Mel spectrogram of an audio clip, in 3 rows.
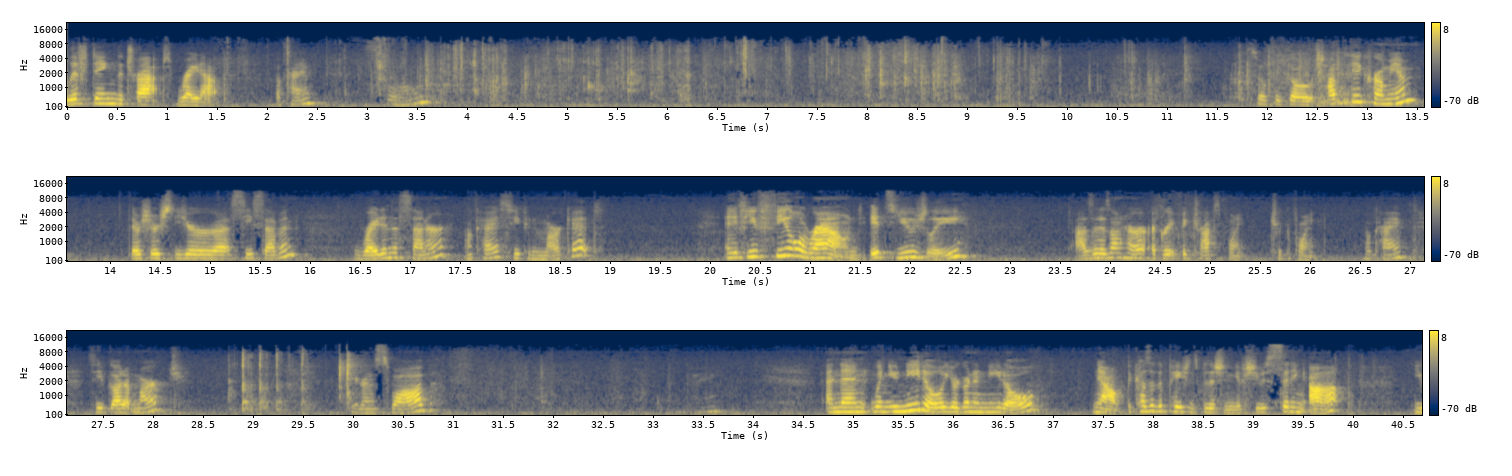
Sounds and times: Speech: 0.0 - 3.8, 11.8 - 13.6, 16.5 - 19.0, 20.2 - 22.7, 23.6 - 28.4, 34.8 - 39.9
Inside, small room: 0.0 - 40.6.

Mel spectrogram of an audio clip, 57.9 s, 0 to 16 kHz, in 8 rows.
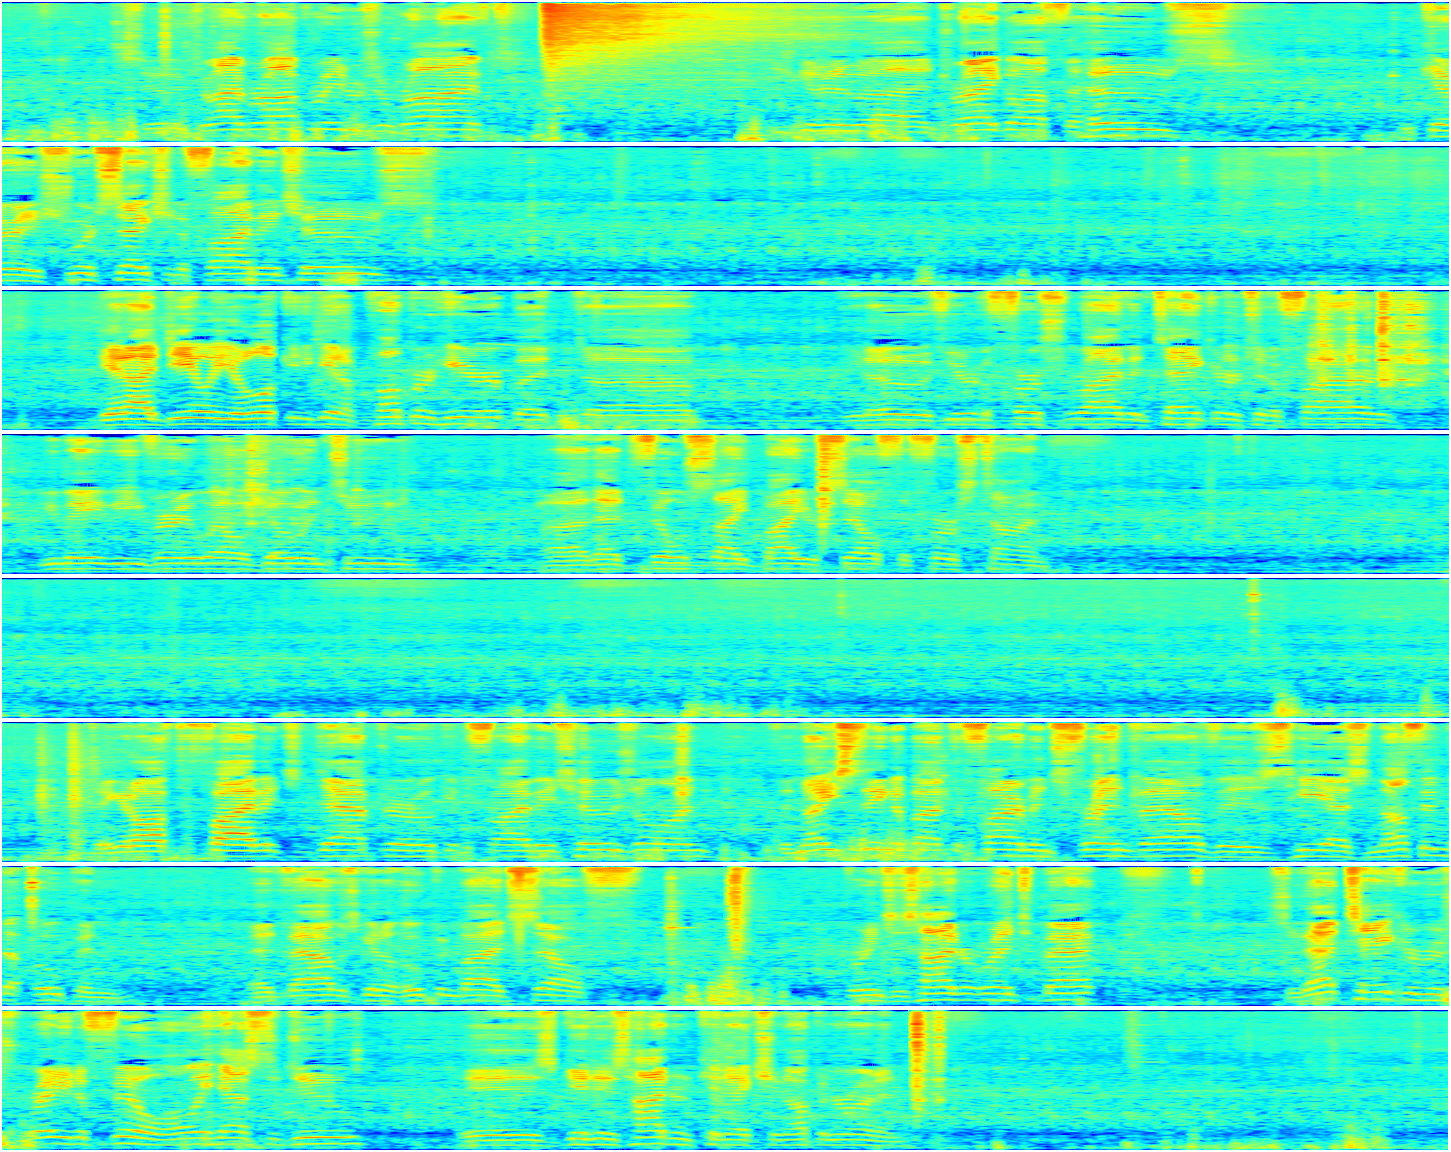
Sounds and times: Speech: 0.6 - 2.6, 3.9 - 6.3, 7.0 - 9.5, 15.0 - 18.0, 18.7 - 23.8, 24.4 - 27.0, 36.6 - 44.1, 44.7 - 46.6, 47.7 - 49.0, 49.8 - 55.2.

